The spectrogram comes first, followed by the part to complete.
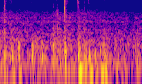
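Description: Computer keyboard typing: a quick run of key clicks that thins out in the second half.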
